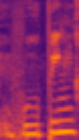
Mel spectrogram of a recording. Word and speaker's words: whooping: I had, I don't know, okay, for an American, you might say whooping cough, but apparently there's a silent W in Australia.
